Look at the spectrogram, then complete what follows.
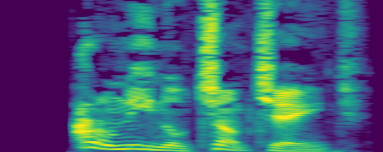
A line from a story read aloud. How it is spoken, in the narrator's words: Roland snapped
